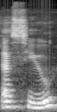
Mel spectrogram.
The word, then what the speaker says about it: su: They didn't understand your pronunciation of the word water. Of the word water, which is su, su.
